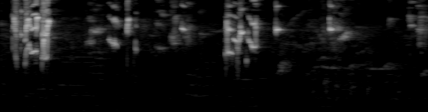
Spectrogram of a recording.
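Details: Lovebirds giving loud, buzzy chirp bursts, the strongest at the start and again midway, separated by softer twittering notes.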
